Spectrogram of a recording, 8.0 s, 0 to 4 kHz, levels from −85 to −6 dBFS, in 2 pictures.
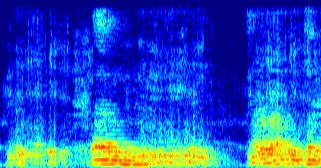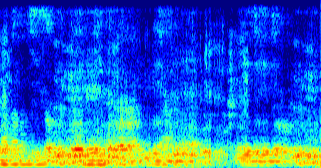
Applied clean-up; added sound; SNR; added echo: neural separator model SepFormer DNS4.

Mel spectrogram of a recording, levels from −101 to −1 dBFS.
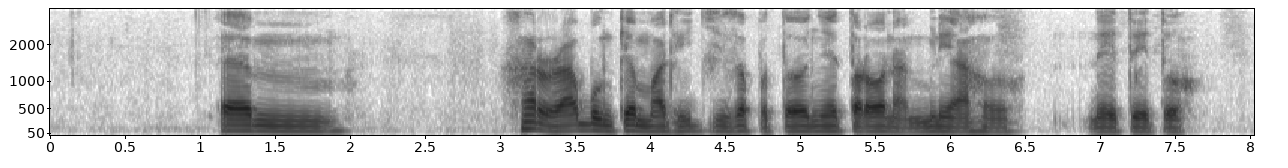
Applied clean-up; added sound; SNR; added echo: none; none; none; none.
